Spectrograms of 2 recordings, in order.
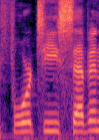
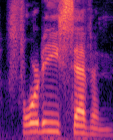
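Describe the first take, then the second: First: The T in forty is a clear T. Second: The T in forty sounds like a D. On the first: The speaker calls it wrong. "I don't say forty-seven" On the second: The speaker calls it right. "I switch that T to a D sound"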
